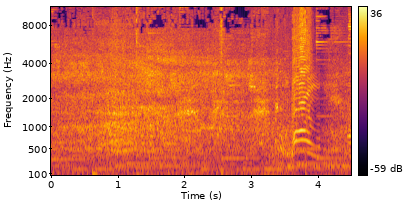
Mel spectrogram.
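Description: Motorcycle engine idling steadily close to the microphone. Near the end, a short voice call rises and falls in pitch over it.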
